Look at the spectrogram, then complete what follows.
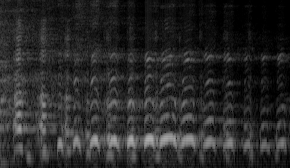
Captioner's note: laughing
